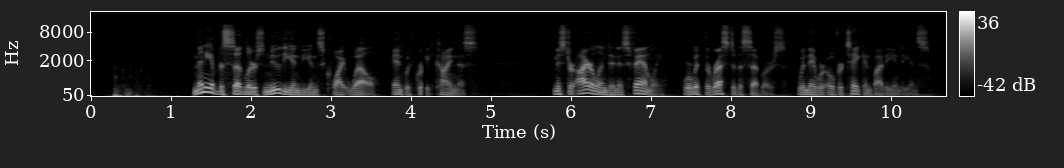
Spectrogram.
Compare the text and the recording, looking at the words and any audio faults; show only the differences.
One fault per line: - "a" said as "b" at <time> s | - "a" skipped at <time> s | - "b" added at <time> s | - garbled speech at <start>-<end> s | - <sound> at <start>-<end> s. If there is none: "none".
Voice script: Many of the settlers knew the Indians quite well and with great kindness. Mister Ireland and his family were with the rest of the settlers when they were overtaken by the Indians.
- thud at 0.2-1.1 s
- dropout at 4.1-4.2 s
